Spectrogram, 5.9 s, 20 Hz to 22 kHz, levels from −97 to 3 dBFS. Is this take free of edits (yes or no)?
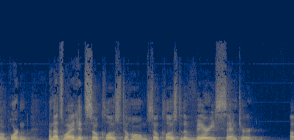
yes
